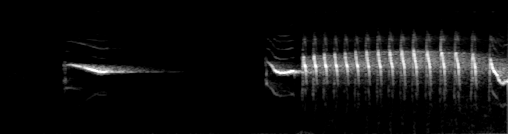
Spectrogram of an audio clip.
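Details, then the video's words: Pied triller song for training songbirds: a single falling whistle, a short pause, then a quick slurred note leading into a fast rattling trill of repeated notes. "PANCINGAN KAPAS TEMBAK FULL TEMBAKAN COCOK BUAT MASTERAN"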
